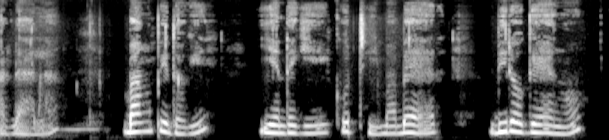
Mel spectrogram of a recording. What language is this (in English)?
Luo (Kenya and Tanzania)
